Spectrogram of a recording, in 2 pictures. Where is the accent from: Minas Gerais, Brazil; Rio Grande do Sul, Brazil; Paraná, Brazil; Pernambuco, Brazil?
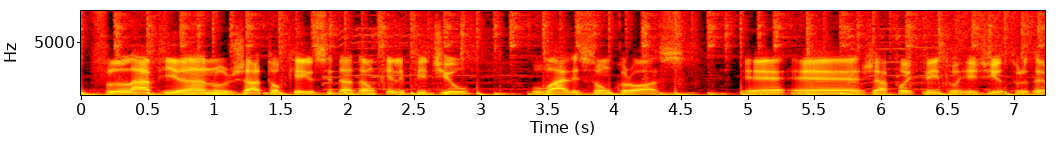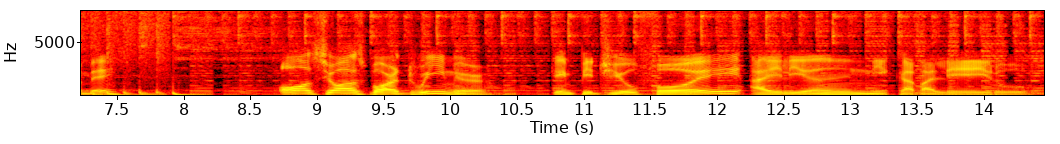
Rio Grande do Sul, Brazil; Canoas; Canoas, Canoas, minha terra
